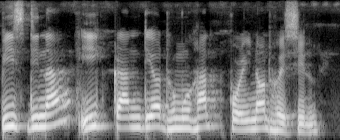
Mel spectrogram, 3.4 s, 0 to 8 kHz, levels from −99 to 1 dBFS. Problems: none marked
